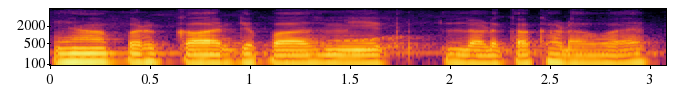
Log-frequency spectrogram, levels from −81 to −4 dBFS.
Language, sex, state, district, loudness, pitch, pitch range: Hindi, male, Uttar Pradesh, Shamli, -18 LUFS, 110 Hz, 105-115 Hz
